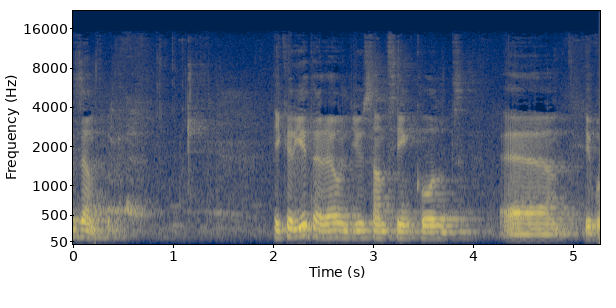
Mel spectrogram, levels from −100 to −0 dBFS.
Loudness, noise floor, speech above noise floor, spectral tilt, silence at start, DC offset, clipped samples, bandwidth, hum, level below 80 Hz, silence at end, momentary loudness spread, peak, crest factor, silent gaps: -24 LUFS; -51 dBFS; 28 dB; -7 dB/octave; 0 s; under 0.1%; under 0.1%; 14 kHz; none; -76 dBFS; 0 s; 23 LU; -8 dBFS; 16 dB; none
